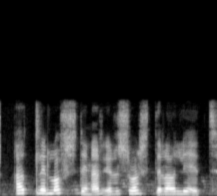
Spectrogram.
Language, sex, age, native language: Icelandic, female, 18-19, Icelandic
